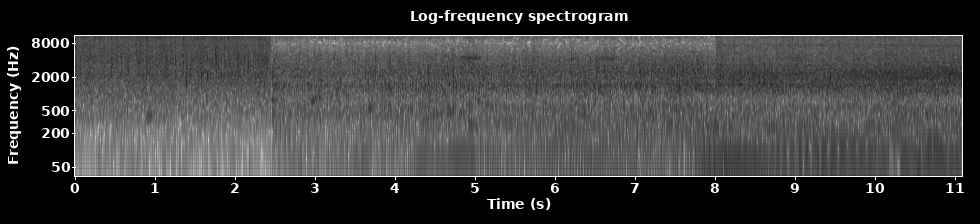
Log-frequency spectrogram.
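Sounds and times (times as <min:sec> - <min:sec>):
rain hissing: 0:00.0 - 0:11.0
water rushing and splashing: 0:00.0 - 0:11.0
motor running low: 0:04.0 - 0:11.0.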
